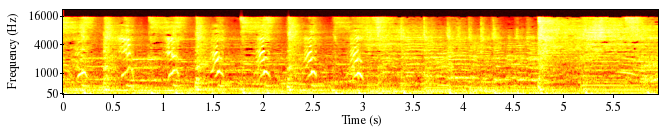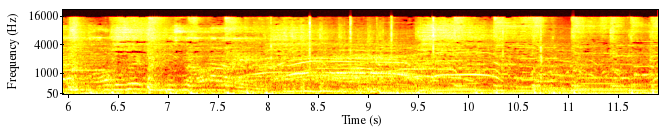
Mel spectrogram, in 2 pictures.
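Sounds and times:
yelping bent lead notes: 0:00.0 - 0:06.6
live band playing: 0:00.0 - 0:11.9.

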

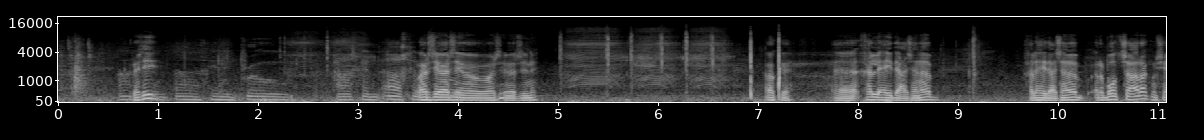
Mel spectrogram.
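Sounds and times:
electric hair clipper buzzing: 0:02.2 - 0:03.7, 0:05.0 - 0:07.0.

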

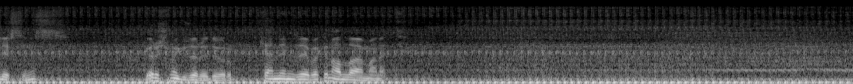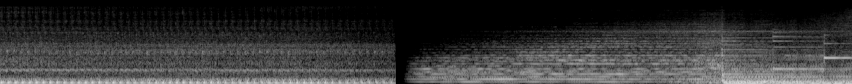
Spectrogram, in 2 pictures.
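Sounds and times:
scooter engine idling: 0:00.0 - 0:12.5
music: 0:12.6 - 0:17.0.

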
